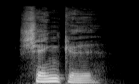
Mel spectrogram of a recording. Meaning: 1. each of the two main parts of a leg; shank (lower part) or thigh (upper part) 2. each of the two straight lines that meet in an angle
- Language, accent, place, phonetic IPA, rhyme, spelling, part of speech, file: German, Germany, Berlin, [ˈʃɛŋkl̩], -ɛŋkl̩, Schenkel, noun, De-Schenkel.ogg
